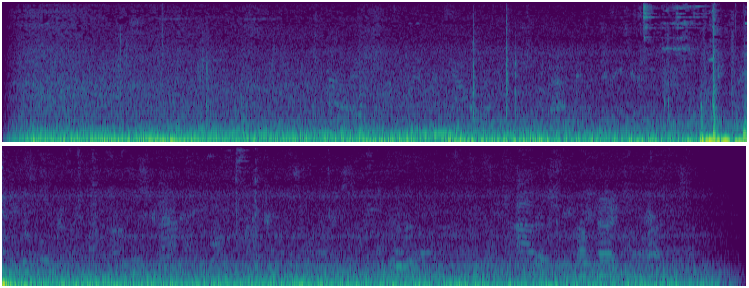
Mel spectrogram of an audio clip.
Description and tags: Entering a small, family owned cafe in the morning hours on a Saturday.
ambiance, cafe, cars, door, enter, female, man, old-man, trucks, vehicles, voice, woman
